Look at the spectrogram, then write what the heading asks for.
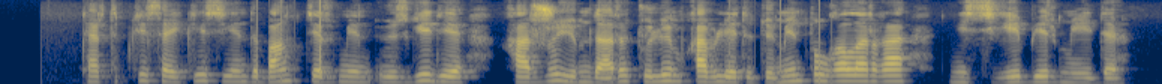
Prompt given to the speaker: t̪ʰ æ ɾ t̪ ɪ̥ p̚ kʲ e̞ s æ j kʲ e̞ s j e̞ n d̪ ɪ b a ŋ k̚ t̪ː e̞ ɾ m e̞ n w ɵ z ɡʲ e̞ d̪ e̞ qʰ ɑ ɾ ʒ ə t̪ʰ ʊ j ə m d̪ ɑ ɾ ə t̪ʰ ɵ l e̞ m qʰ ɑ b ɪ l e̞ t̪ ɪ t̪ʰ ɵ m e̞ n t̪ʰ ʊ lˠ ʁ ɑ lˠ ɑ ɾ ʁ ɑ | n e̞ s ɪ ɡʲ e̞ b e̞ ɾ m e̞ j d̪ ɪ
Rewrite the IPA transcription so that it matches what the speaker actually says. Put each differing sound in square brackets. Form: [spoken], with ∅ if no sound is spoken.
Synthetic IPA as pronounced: t̪ʰ æ ɾ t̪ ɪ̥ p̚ kʲ e̞ s æ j kʲ e̞ s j e̞ n d̪ ɪ b a ŋ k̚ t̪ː e̞ ɾ m e̞ n w ɵ z ɡʲ e̞ d̪ e̞ qʰ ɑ ɾ ʒ ə [∅] ʊ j ə m d̪ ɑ ɾ ə t̪ʰ ɵ l e̞ m qʰ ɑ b ɪ l e̞ t̪ ɪ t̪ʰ ɵ m e̞ n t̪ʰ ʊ lˠ ʁ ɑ lˠ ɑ ɾ ʁ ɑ | n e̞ s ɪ ɡʲ e̞ b e̞ ɾ m e̞ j d̪ ɪ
